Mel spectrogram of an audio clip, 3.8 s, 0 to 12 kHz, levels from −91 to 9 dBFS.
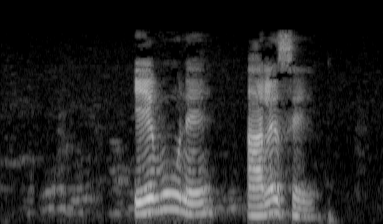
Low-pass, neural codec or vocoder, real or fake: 7.2 kHz; none; real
